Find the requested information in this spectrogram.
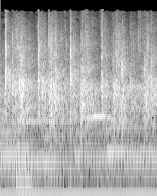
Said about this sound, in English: Will you stand up to your feet and give God a hand clap of praise this morning? Hallelujah.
